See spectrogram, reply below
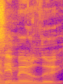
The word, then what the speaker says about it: Simu Liu: Yeah, Simu Liu, yeah.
